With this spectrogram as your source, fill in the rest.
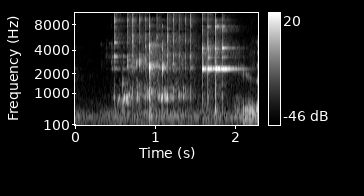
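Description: Rapid clinks and rattles of a brush against a glass pickle jar holding paint water, in a quick ringing series, then a second burst with a sustained bright ring.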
